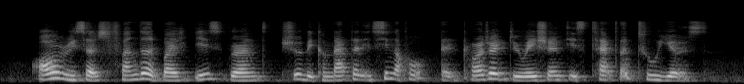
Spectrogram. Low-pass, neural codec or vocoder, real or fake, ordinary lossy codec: none; codec, 16 kHz, 0.5 kbps, FunCodec, trained on Chinese and English, 25 frames a second; fake; none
